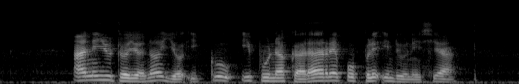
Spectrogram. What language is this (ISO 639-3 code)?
jav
